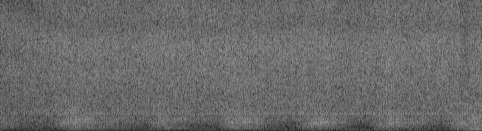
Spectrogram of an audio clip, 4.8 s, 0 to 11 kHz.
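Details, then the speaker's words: DJI Mavic Air 2 on aftermarket Master Airscrew propellers, idling on a metal table outdoors: steady motor whine swelling and fading about once a second as the drone shakes and rotates on its own; prop-induced vibration at idle. "all right so that was uh definitely definitely interesting as far as how that was vibrating on the table here"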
